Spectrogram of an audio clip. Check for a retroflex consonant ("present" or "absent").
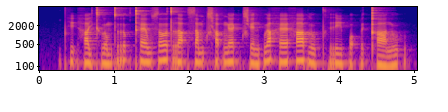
absent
